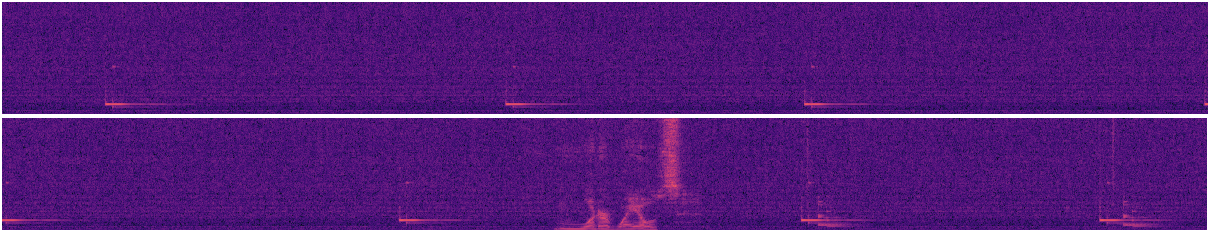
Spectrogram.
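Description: Short electronic chimes ring out from a game every few seconds.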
